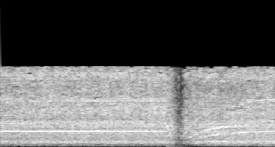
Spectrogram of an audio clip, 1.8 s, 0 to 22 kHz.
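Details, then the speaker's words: 20-year-old DeWalt electric impact wrench breaking in new brushes, run forward then reversed, torque noticeably better: steady high motor whine with one brief speed dip, otherwise even: normal running after brush repair. "we run them in that way we're going to reverse it we're going to run them in that way boy you can feel the torque difference in this bad boy"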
